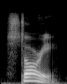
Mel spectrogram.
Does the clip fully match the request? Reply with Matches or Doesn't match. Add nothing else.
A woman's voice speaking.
Doesn't match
